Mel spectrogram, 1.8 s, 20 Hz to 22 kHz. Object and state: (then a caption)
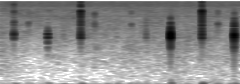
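Loose flashlight side button. Tapping the aluminum side button and rotating dial of a Jetbeam E26 Kunai 3-in-1 flat EDC flashlight produces several quiet, sharp, high-pitched clicks with a slight rattle. The noise comes from the loose button moving around inside, a fault that also lets the dial rock and feel cheap.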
